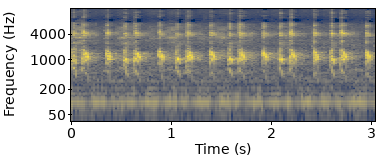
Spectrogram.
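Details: Female chukar partridge call used for hunting: loud, regular chuck notes, often paired, repeated about twice per second with a steady rhythm over a low background hum.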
